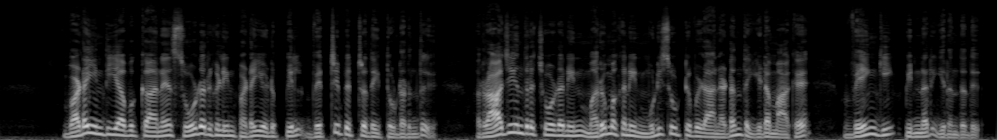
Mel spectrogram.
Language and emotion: Tamil, neutral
